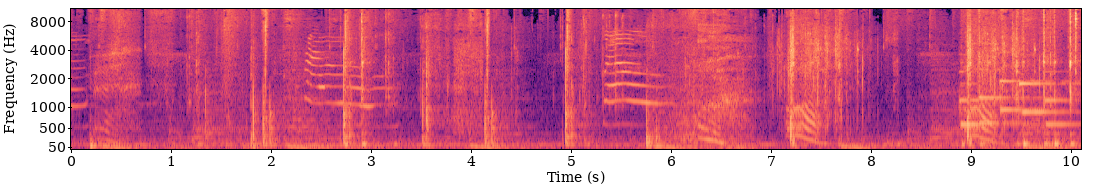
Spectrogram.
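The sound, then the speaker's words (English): A cat meows in a video game set during the Second World War: a string of clear, harmonic meows that rise and fall, with a few soft taps and thuds between them. “This cat seems to be helping me.”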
